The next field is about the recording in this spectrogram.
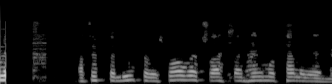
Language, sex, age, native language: Icelandic, male, 30-39, Icelandic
